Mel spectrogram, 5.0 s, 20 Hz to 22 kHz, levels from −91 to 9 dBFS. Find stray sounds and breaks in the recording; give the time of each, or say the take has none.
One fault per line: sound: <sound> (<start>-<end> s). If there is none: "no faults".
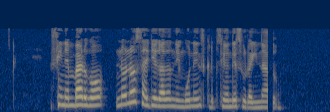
sound: dropout (4.0-4.1 s)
